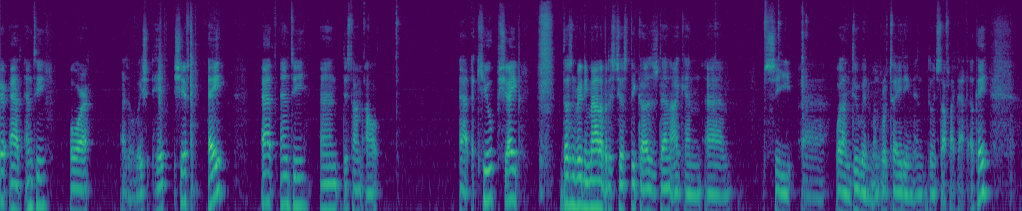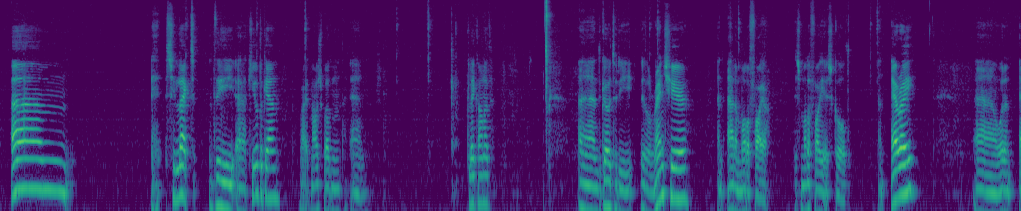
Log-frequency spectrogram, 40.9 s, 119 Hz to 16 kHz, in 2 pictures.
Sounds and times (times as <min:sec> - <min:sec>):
Speech: 0:00.0 - 0:04.6, 0:05.2 - 0:07.6, 0:09.2 - 0:10.4, 0:11.2 - 0:14.7, 0:15.3 - 0:19.8, 0:20.6 - 0:21.9, 0:23.4 - 0:27.8, 0:29.8 - 0:30.4, 0:32.0 - 0:38.8, 0:39.9 - 0:40.8.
